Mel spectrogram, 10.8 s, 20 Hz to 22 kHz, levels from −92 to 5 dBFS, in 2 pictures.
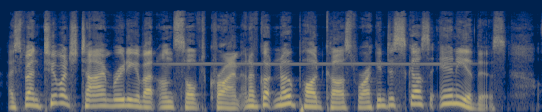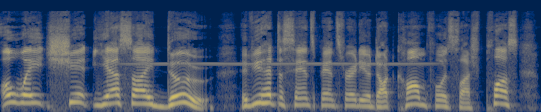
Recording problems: high-pitched whine; noticeable; from 1.5 to 4.5 s and from 6.5 to 10 s; 2.5 kHz, 20 dB below the speech

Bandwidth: 15 kHz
